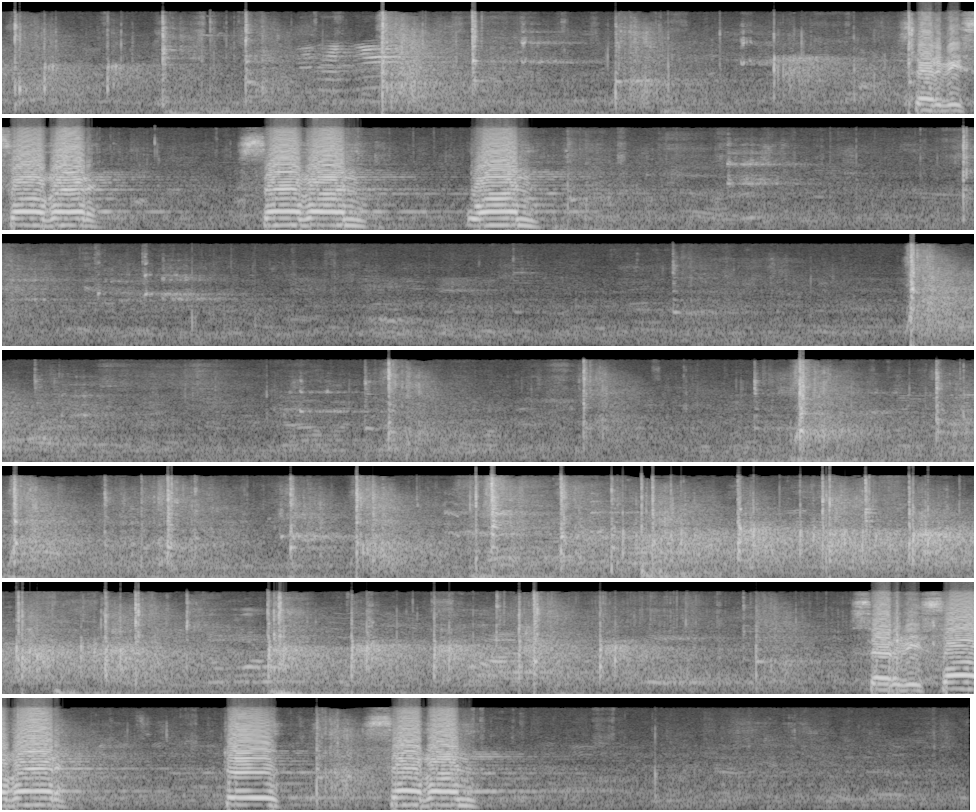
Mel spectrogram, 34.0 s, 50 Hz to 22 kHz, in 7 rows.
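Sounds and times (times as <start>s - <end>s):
rackets striking shuttlecock: 0.0s - 4.2s, 17.4s - 25.8s, 26.7s - 28.4s
murmur of hall noise: 0.0s - 34.0s.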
